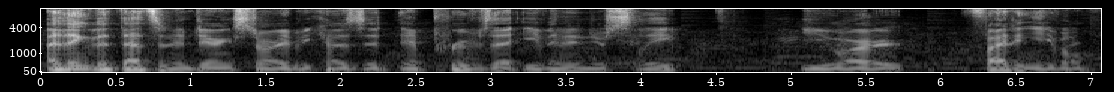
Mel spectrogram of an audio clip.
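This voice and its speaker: A man's voice: fairly low pitch, steady tone, normal speed, faint music behind. A man co-hosting a podcast, discussing and bantering casually in a thoughtful, hesitant, wry way. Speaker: podcast co-host.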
